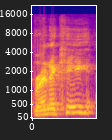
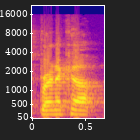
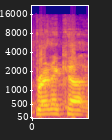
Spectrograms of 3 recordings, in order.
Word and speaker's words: Brenneke: of people pronounce that brenneke uh my german friends say it's brennecker i'm gonna say that german's a bit more correct and i'm probably not exactly pronouncing it correctly but brennika is a lot more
